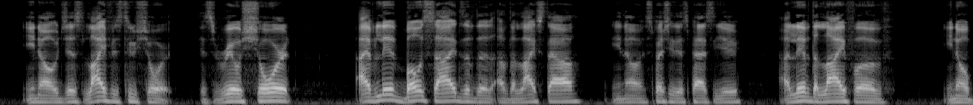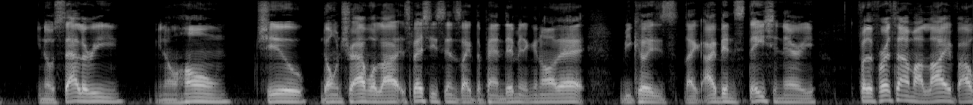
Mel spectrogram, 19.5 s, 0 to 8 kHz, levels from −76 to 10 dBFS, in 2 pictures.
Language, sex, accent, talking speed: English, male, American, 195 wpm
